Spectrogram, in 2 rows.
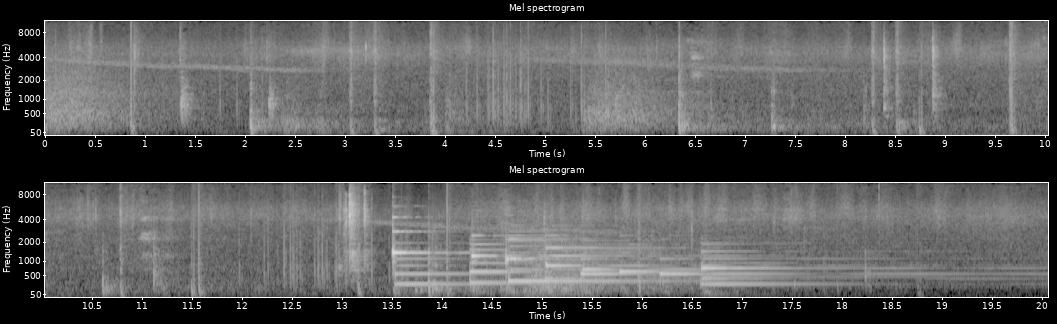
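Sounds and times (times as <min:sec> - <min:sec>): faint high tone sliding down: 0:13.5 - 0:20.0.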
